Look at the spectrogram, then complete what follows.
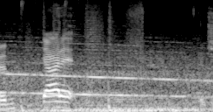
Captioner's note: fire department sirens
